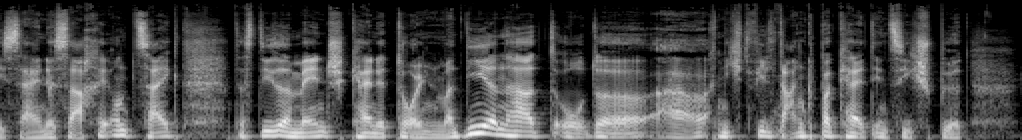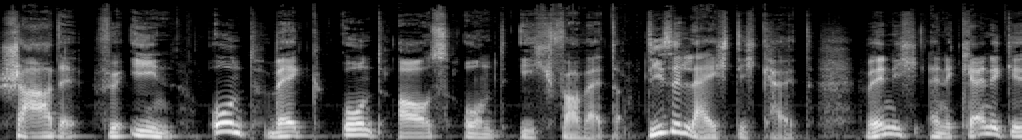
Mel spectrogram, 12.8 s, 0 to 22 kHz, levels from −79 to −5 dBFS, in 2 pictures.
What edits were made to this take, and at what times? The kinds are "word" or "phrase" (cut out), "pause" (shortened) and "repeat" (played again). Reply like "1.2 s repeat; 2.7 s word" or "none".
4.4 s word; 10.4 s pause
